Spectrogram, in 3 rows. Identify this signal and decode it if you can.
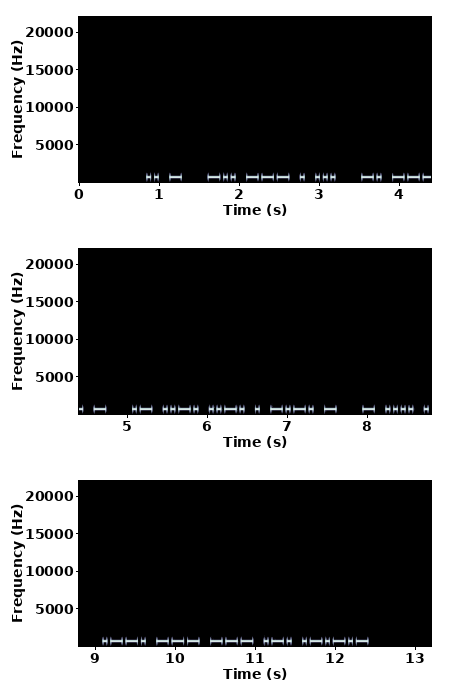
Morse code, heard as a keyed tone, about 25 wpm, 700 Hz. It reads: IT DOES NOT AFFECT THE POOR.
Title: Sentences from Top 1000 Words - Review Part 6 - 25wpm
